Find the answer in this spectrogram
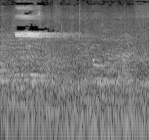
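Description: Crowd chatter echoing in a gymnasium, with one brief high-pitched squeak, about half a second long, a quarter second in.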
